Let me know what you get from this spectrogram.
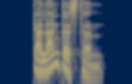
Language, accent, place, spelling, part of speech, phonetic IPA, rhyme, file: German, Germany, Berlin, galantestem, adjective, [ɡaˈlantəstəm], -antəstəm, De-galantestem.ogg
- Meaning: strong dative masculine/neuter singular superlative degree of galant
